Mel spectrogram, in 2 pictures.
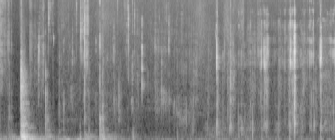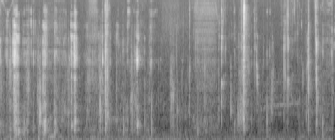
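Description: Close, loud crunching bites and wet chewing of green chillies from a Pizza Hut order, irregular crisp crackles repeating steadily with quieter mastication between them, no talking.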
